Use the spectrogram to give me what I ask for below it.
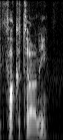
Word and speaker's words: Whakatane: WH sounds are pronounced with an F in New Zealand, so in the map it looks like Whakatane, but it's actually Whakatane.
